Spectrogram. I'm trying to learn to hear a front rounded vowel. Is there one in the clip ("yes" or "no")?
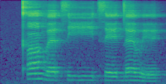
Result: no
